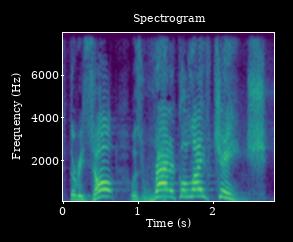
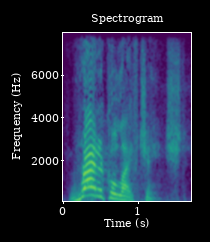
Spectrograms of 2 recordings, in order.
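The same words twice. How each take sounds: First: Slow, loud, each word driven home; emphatic point. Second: Slow, loud, RADICAL hit hardest; emphatic repeat. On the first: Preacher driving home his main point, slow and loud. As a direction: hammer the point. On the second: Preacher repeating his point, slow and loud. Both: Real, not acted.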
